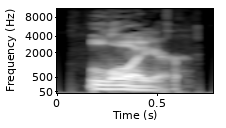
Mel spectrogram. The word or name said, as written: lawyer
